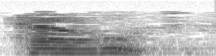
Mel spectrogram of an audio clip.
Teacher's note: الراء مضمومة وكل راء مضمومة مفخمة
